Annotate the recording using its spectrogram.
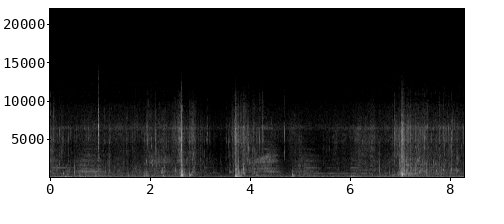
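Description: A large bluefish thrashing and splashing at the surface beside a plastic kayak, with a few sharp knocks about two and a half, three and a half and seven seconds in.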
